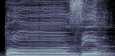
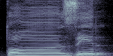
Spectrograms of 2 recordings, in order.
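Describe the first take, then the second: The two takes are said the same way.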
